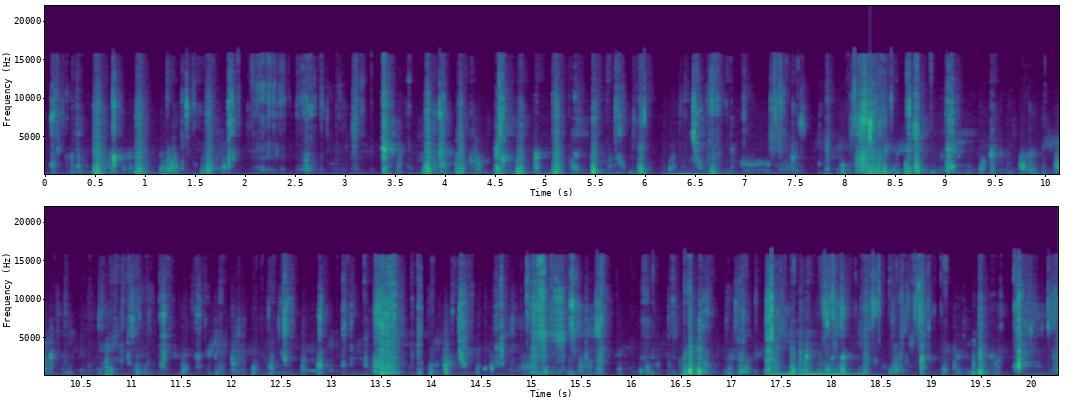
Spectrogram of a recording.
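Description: Close-miked chewing, lip smacking and wet mouth clicks of a person eating chicken roast and rice by hand, in quick irregular bursts. Dull low thumps come about six seconds in and again near the end.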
